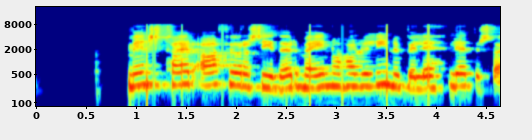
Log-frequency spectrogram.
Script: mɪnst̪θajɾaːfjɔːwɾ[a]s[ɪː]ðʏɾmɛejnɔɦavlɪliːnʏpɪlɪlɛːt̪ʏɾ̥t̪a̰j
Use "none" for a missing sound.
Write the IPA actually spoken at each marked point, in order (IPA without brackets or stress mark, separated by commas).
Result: a, iː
